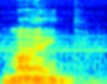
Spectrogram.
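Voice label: "mind", Nigerian Pidgin, male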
